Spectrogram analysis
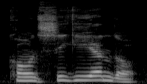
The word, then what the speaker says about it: consiguiendo: To get, conseguir, consiguiendo, consiguiendo. We keep the U after the G because we want the hard G sound.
